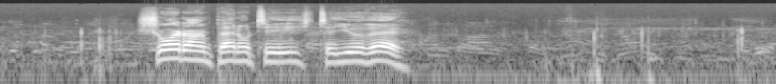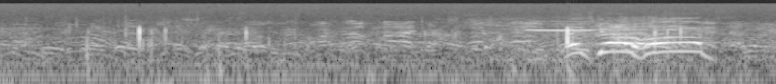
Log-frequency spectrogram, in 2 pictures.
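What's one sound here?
Young men shout at a distance across an open field.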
